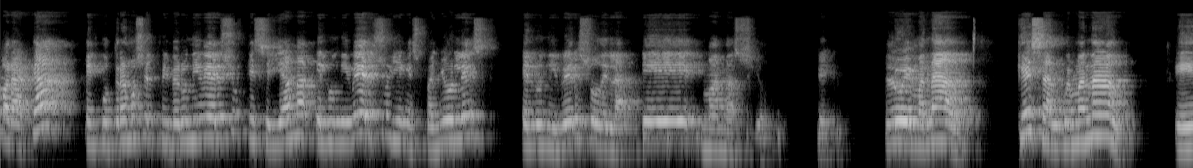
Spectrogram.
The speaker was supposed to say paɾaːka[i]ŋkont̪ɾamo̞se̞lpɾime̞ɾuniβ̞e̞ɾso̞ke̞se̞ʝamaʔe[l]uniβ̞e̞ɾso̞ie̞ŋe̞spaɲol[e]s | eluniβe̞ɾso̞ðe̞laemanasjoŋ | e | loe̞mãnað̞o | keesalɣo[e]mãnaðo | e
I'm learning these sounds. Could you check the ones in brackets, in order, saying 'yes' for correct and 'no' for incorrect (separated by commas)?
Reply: no, yes, yes, yes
